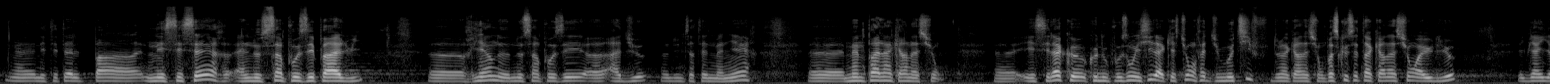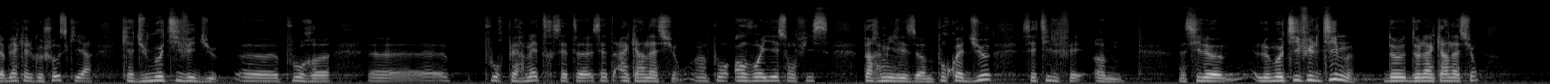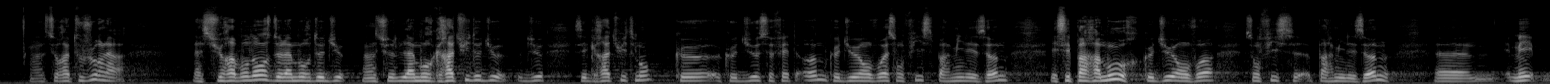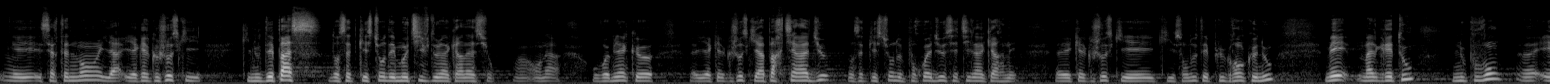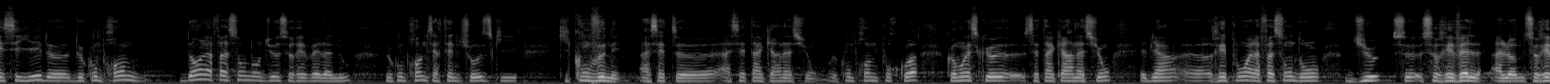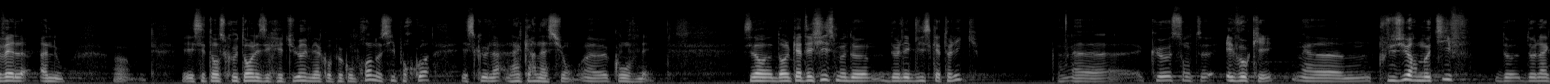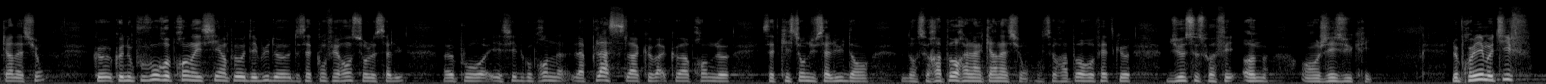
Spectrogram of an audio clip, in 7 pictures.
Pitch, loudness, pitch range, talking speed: 165 Hz, -31 LUFS, 155-180 Hz, 195 wpm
